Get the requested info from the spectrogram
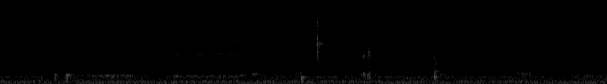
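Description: Near silence: quiet room tone with a faint sniff about two seconds in, a person nosing a glass of red wine, and a few soft clicks after it.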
